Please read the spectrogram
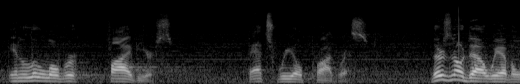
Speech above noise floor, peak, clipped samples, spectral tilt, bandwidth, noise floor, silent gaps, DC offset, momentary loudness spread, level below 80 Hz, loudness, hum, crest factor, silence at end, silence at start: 26 dB; -10 dBFS; under 0.1%; -6 dB/octave; 13.5 kHz; -52 dBFS; none; under 0.1%; 19 LU; -64 dBFS; -26 LUFS; none; 18 dB; 0 s; 0.1 s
